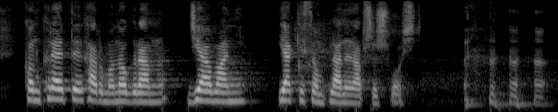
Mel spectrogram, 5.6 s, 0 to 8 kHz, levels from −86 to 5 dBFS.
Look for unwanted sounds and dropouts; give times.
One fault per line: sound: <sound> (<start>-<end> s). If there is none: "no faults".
sound: laugh (4.6-5.5 s)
